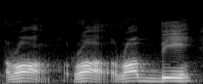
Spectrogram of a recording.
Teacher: Ra, hujung lidah berada di langit. Kita bengkokkan sedikit. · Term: huruf ra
